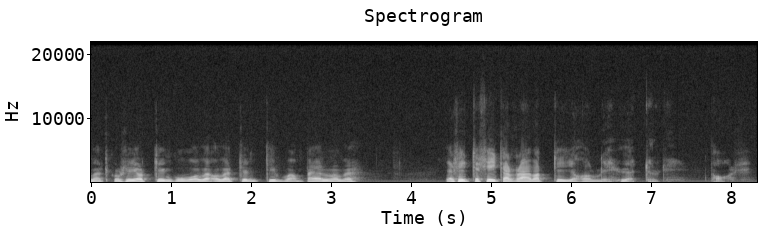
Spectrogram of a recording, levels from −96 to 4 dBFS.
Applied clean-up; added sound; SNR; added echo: none; none; none; none.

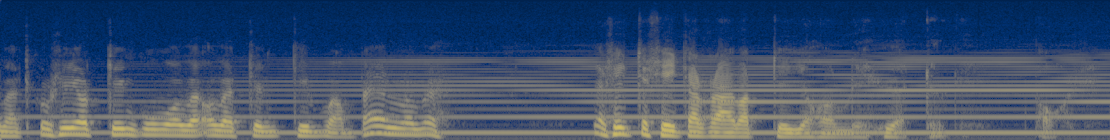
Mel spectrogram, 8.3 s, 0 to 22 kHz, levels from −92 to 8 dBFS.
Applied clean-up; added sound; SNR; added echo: none; Wind instrument, woodwind instrument; 9 dB; none.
